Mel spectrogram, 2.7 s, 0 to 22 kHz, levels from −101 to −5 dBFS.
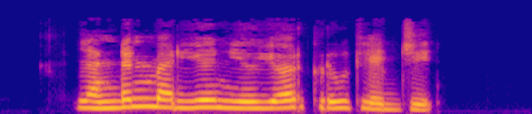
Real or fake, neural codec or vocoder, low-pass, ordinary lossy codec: fake; codec, 32 kHz, 1.9 kbps, SNAC; 14.4 kHz; MP3, 48 kbps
